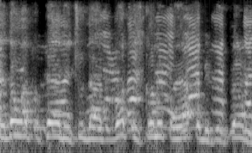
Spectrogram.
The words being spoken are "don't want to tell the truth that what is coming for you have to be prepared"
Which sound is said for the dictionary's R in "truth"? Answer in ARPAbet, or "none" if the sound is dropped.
none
